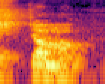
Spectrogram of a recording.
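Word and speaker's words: stomach: तो सिर्फ एस लगाएंगे जब सीच का उच्चारण क हो तो सिर्फ एस लगाएंगे जैसे सी चलिए सीच का प्रोनंसिएशन यहां क सीच का उच्चारण जब क हो जाएगा और जैसे लीजिए सिंगुलर प्लूरल जैसे एसटी ओ एम ए सी एच स्टमक ये है स्टमक स्टमक का अर्थ होता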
